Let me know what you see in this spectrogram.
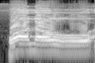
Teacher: واولین ہے، تھوڑا نرمی کے ساتھ کھینچ کر ادا کریں گے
